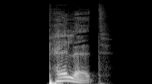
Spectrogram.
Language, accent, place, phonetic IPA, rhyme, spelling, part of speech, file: German, Germany, Berlin, [ˈpɛlət], -ɛlət, pellet, verb, De-pellet.ogg
- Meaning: second-person plural subjunctive I of pellen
